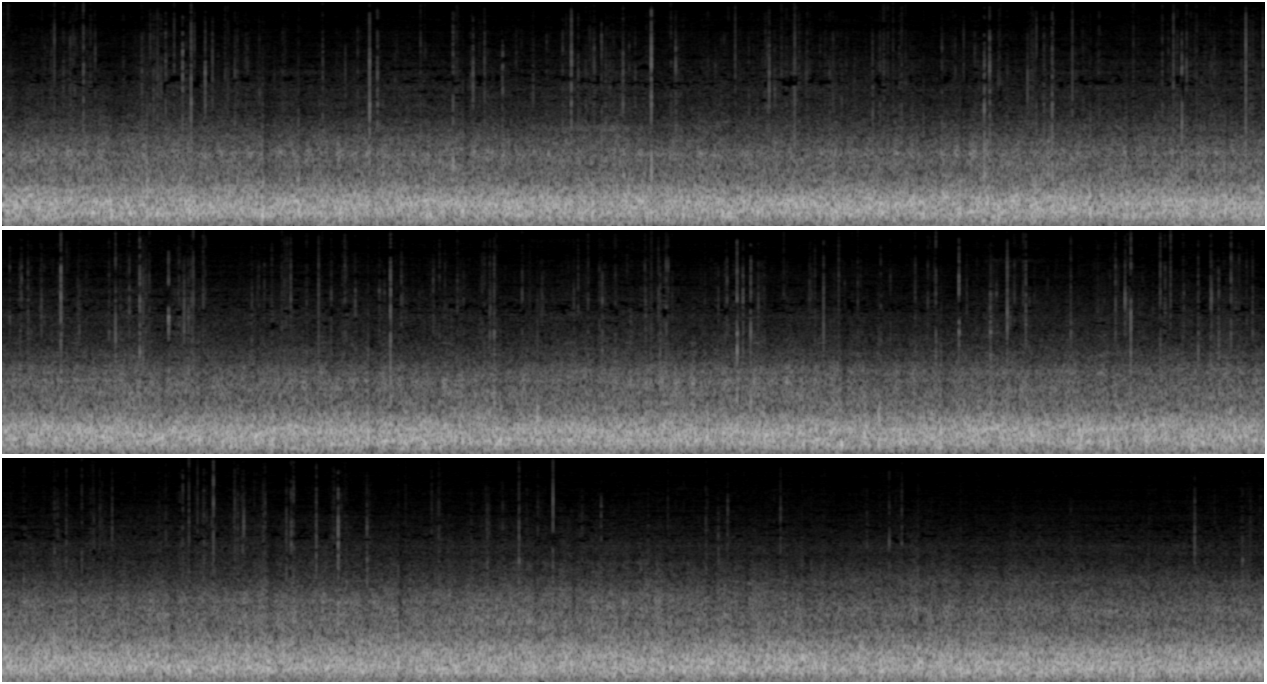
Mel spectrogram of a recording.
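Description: Passenger train rolling along at speed, heard from an open coach window: a steady rumble of wheels on rail and rushing air, with faint scattered clicks.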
